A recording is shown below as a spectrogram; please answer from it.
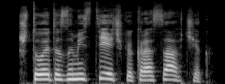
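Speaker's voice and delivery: sarcastic, sardonic tone. Just woken, she asks her companion about the place, sarcastic. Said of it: "Последние слова я произнесла с сарказмом".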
